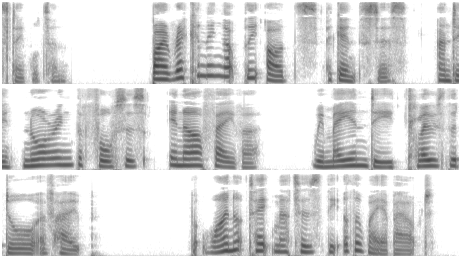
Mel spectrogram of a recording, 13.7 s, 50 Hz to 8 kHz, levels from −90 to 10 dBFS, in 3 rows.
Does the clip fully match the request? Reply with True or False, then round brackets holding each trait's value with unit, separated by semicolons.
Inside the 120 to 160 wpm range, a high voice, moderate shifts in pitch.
True (145 wpm; 205 Hz; 4.9 semitones)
